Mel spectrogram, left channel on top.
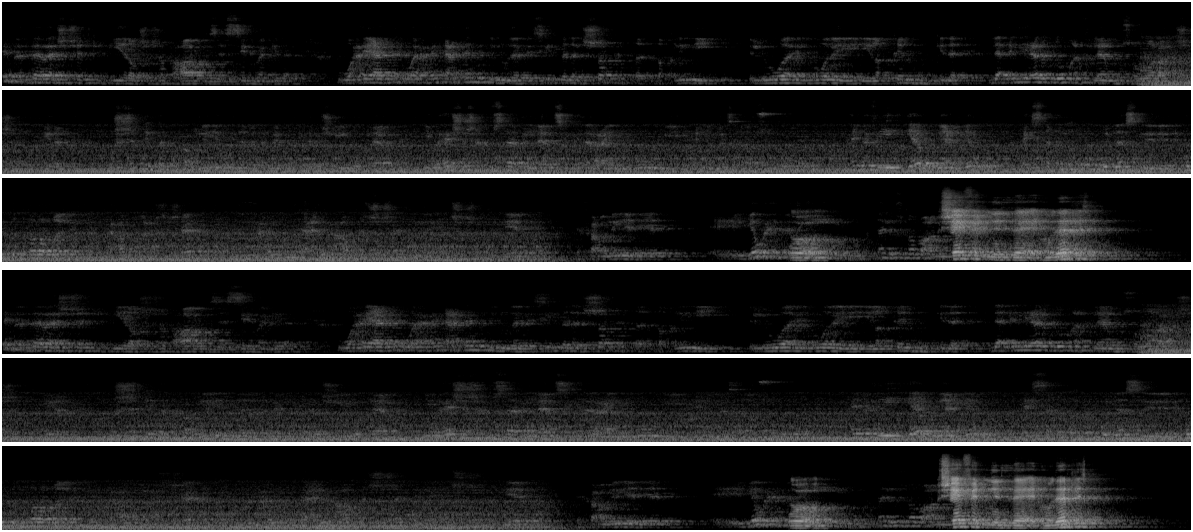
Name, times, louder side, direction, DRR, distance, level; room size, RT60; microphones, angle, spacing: voice 1, 0.0-29.1 29.5-30.4 30.8-34.1, left 1 dB, 30° left, -4 dB, 2.0 m, -46 dB
sound 1, 11.3-29.2, equal, 10° left, 1.9 m, -43 dB
voice 2, 31.7-32.0 33.1-34.6, right 3 dB, 50° right, 3 dB, 1.0 m, -28 dB
8.5 x 8.1 x 3.9 m, 1.4 s
head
